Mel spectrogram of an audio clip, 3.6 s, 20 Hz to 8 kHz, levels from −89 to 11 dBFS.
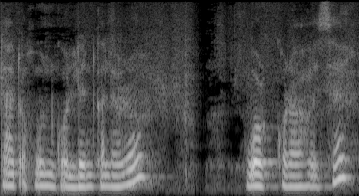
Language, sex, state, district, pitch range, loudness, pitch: Assamese, female, Assam, Kamrup Metropolitan, 170-190 Hz, -19 LUFS, 180 Hz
